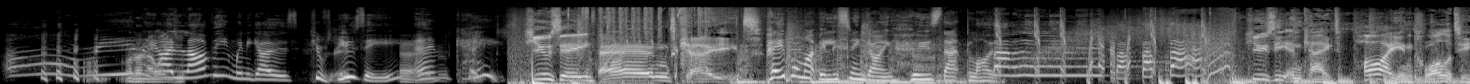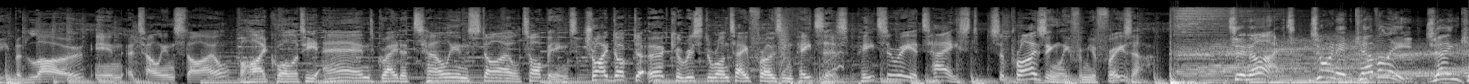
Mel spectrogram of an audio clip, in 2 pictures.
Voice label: Promo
